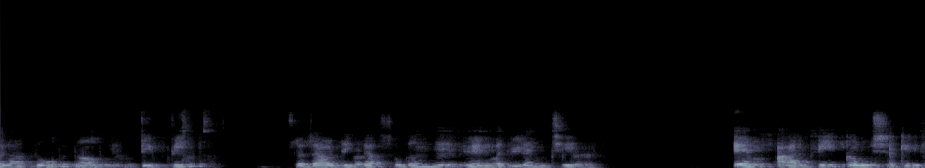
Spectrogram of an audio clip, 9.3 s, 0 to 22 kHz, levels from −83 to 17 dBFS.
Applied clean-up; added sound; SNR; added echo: neural mask model DeepFilterNet 3.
